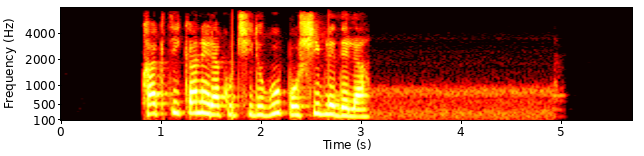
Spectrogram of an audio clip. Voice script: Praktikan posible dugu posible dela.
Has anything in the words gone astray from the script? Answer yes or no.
yes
